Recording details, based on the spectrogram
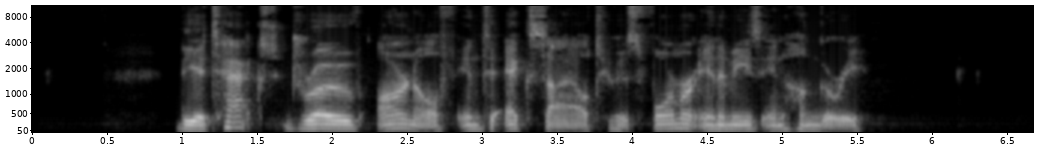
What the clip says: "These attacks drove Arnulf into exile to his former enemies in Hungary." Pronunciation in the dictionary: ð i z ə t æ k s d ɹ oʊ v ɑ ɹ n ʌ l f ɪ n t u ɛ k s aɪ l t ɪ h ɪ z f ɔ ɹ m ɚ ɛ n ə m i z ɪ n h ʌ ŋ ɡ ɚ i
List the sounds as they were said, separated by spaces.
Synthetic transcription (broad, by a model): ð i ə t æ k s d ɹ oʊ v ɑ ɹ n l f ɪ n t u ɛ k s aɪ l t ɪ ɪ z f ɔ ɹ m ɚ ɛ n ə m i z ɪ n h ʌ ŋ ɡ ɚ i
